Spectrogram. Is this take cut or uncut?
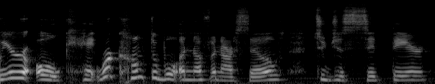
uncut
